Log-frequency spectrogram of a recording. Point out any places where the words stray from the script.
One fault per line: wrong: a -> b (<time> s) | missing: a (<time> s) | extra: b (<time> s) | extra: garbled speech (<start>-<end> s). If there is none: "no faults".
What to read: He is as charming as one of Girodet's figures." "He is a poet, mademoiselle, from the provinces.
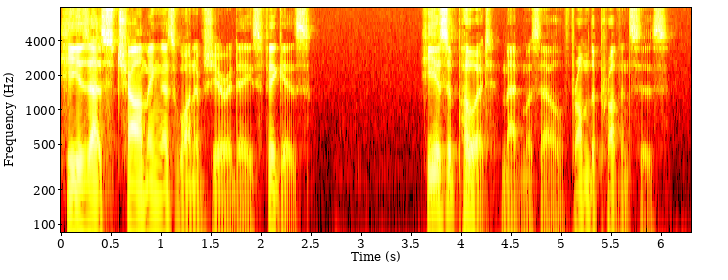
no faults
